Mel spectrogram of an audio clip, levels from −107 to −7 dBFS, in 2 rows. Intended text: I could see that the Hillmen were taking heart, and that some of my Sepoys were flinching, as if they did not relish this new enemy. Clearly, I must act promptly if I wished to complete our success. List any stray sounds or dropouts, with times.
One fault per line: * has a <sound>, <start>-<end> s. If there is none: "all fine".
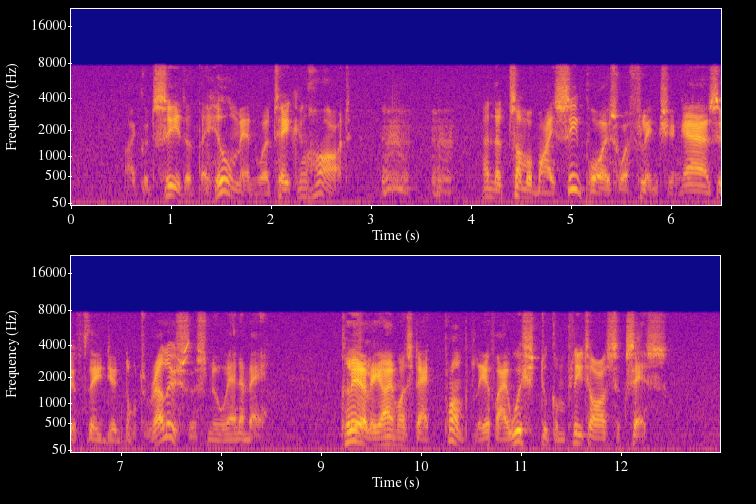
* has a cough, 3.1-3.9 s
